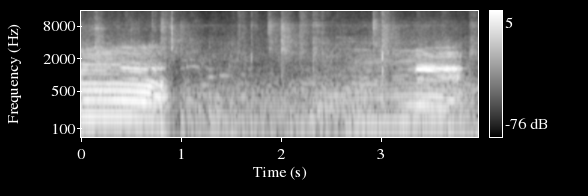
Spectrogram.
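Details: Cattle at a Karapan Sapi bull race on Madura, East Java, Indonesia, a traditional Madurese contest with specially trained and cared-for racing bulls. Two drawn-out harmonic moos, the first lasting almost a second and a shorter one near the end, over crowd noise.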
